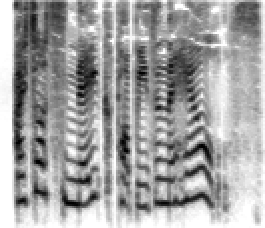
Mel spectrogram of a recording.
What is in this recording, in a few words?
Female child dialogue greeting; Fallout NV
